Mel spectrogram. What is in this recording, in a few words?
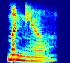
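"manure", Indian English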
